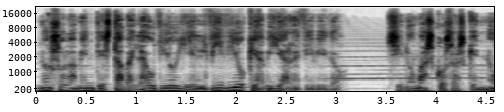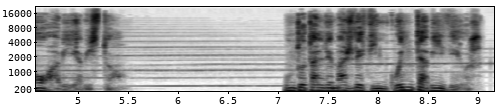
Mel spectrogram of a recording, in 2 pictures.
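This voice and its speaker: Low-voiced, haunted middle-aged father. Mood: troubled, tense. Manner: grave, brooding, dropping into slow hushed phrases. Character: haunted middle-aged father, shaken security guard narrating his horror. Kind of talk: dramatic first-person horror audio fiction narration.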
